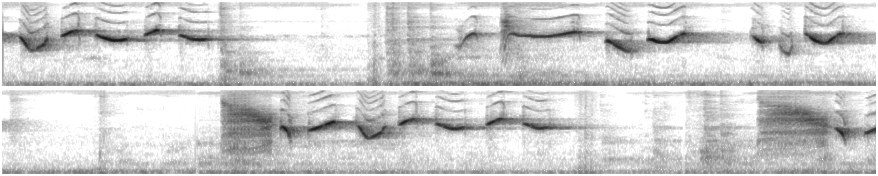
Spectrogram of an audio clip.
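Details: Common iora song played as a lure for a silent bird: repeated phrases of rapid, rolling whistles rising and dipping, separated by short pauses.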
